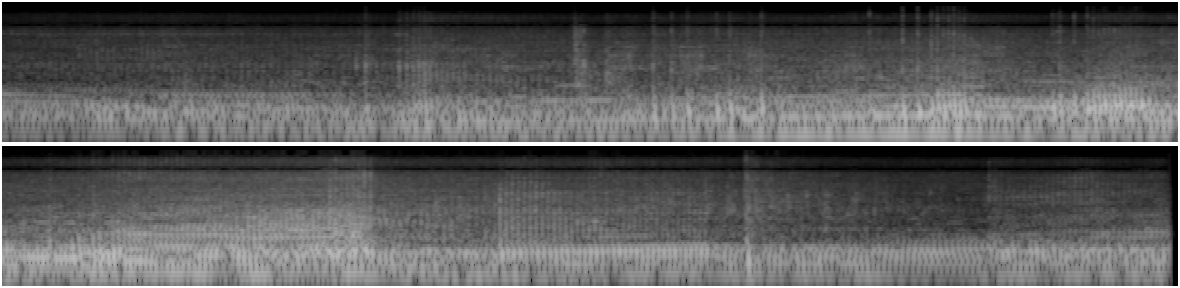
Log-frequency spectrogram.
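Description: A small kart engine buzzes loudly, growing louder as it passes close by and then fading.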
